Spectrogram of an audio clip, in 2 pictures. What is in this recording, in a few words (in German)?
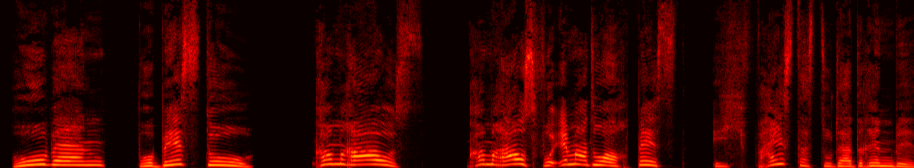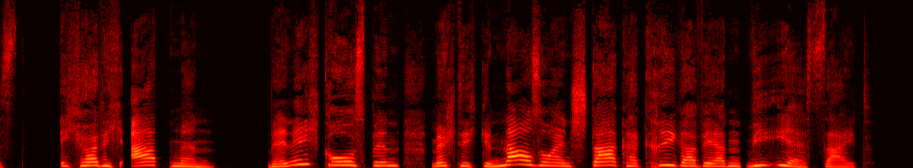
Naiv kindlich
